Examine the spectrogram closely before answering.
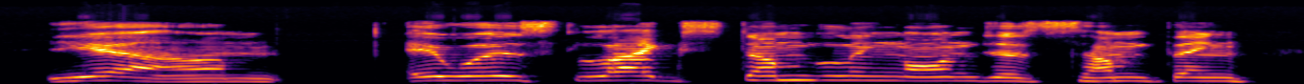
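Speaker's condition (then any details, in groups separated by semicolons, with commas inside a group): ALS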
